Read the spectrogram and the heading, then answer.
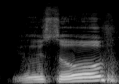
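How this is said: It is said in a deep fatherly voice.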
